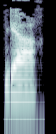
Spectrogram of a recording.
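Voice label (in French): "gare", French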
